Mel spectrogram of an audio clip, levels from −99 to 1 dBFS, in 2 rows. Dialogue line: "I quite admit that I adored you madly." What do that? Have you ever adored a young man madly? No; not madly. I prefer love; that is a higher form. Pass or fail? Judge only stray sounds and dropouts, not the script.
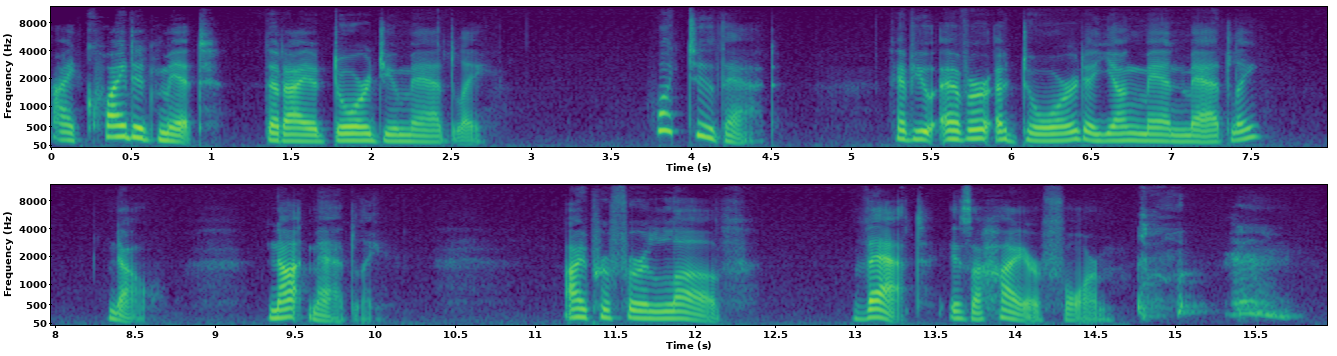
fail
